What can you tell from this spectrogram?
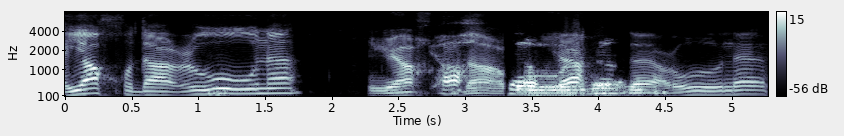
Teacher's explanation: خو کو موٹا کرنا ہے اور خا حلق سے نکالنا ہے. اور خا اور ہ ان کی جگہ ایک ہی ہے آلموسٹ، لیکن ہا پتلا ہے اور خو موٹا ہے.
